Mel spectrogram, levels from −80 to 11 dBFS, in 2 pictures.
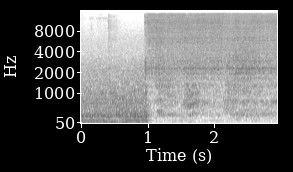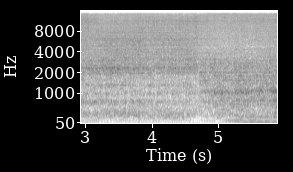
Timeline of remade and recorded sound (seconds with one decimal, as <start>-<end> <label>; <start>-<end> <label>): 0.0-5.9 recorded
